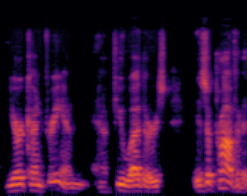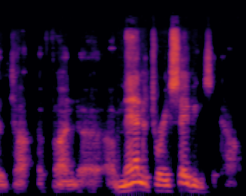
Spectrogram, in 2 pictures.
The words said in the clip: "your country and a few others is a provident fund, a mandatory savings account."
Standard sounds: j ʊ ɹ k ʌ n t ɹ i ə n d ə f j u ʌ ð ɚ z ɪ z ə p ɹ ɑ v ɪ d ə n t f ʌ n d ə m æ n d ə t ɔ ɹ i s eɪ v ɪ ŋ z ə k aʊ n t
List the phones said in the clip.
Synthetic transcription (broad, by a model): j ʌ ɹ k ʌ n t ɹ i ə n ə f j u ʌ ð ɚ z ɪ z ə p ɹ ɑ v ɪ d ə n t f ʌ n d ə m æ n d ə t ɔ ɹ i s eɪ v ɪ ŋ z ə k aʊ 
